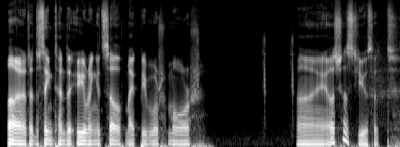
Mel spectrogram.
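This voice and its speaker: Narrating as he plays, a streamer offers laid-back game commentary, thinking out loud and occasionally reading game text aloud. He has a low voice, captured with clean studio sound and no room sound.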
